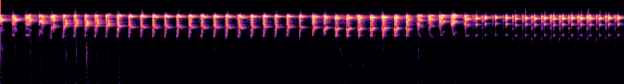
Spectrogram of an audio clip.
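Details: Lovebird singing in the ngekek style, a long non-stop chatter: rapid shrill, high notes repeated several times a second, slightly uneven, with the pitch stepping up near the end; faint low thumps underneath.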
